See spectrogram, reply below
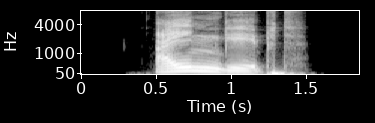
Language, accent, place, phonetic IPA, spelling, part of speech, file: German, Germany, Berlin, [ˈaɪ̯nˌɡeːpt], eingebt, verb, De-eingebt.ogg
- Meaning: second-person plural dependent present of eingeben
